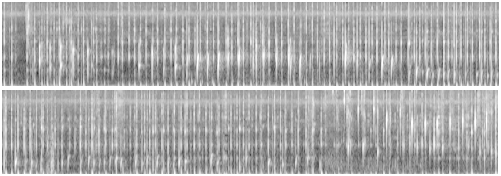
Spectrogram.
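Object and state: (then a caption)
Plastic cosmetic jar. Fingernails tap and scratch a small, hollow pink plastic cosmetic jar held close to the microphone. The result is a rapid, steady stream of short, dry taps with a hollow low thump, each dying away almost instantly, mixed with faint scratching.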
